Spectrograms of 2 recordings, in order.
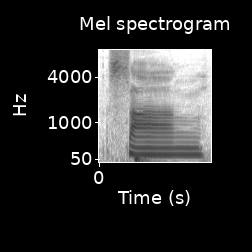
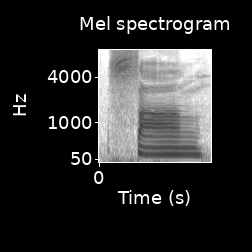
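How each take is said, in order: Both takes have the same delivery.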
